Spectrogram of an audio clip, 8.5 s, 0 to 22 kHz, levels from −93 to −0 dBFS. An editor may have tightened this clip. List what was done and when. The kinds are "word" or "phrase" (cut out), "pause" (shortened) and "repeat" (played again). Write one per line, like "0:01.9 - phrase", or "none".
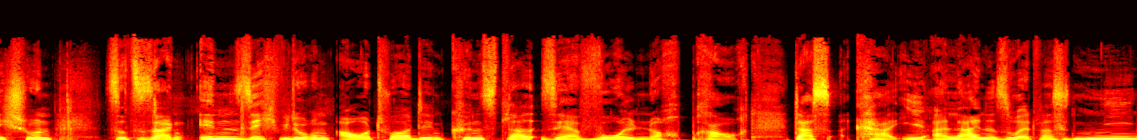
0:02.5 - phrase
0:04.1 - word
